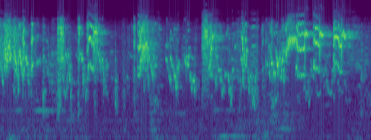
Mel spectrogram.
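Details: Budgerigars chattering: dense, scratchy warbling and chirps from several birds, constant with brief dips, plus a few clear whistled notes near the end.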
